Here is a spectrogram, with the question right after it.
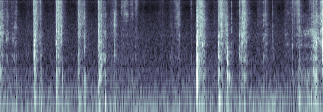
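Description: Symbolon oracle cards are shuffled by hand in quick crisp riffles and flicks, a dozen or so sharp bursts at an uneven rhythm, close and quiet with no talking.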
